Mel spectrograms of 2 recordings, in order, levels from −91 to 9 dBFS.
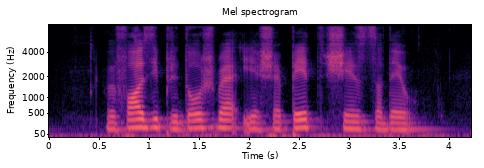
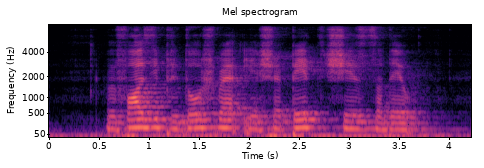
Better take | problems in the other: first | room echo; dies away in 0.7 s

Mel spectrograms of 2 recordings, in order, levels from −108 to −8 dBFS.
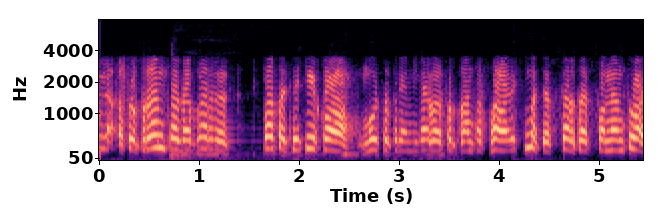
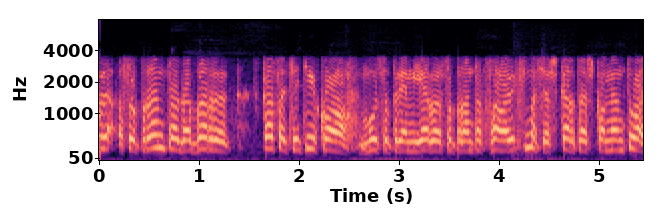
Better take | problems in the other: second | noise reduction (neural mask model DeepFilterNet 3)

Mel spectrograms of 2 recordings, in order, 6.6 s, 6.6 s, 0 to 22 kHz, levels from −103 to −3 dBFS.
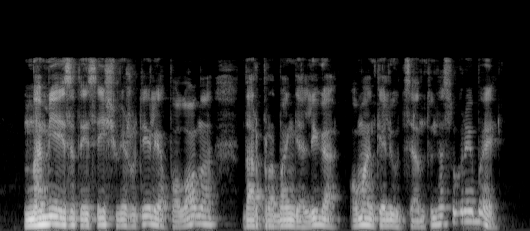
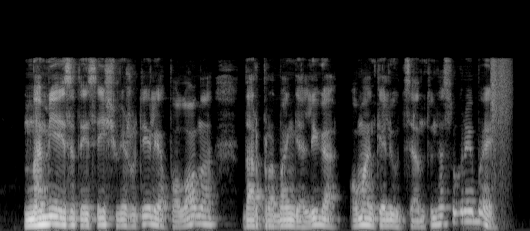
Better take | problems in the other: first | noise reduction (neural separator model SepFormer DNS4)

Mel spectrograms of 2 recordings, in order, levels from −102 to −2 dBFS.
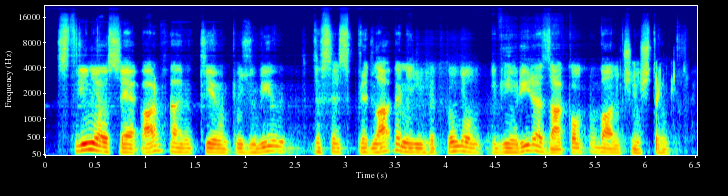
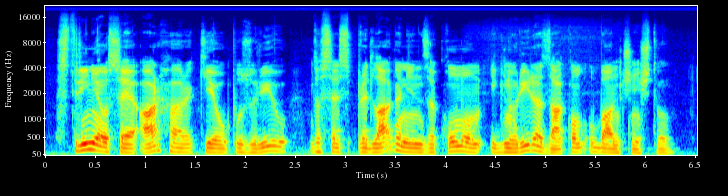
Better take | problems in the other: second | noise reduction (neural mask model DeepFilterNet 3)

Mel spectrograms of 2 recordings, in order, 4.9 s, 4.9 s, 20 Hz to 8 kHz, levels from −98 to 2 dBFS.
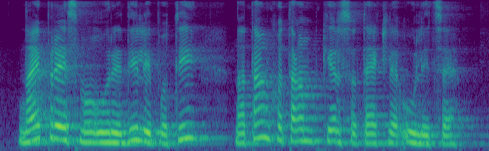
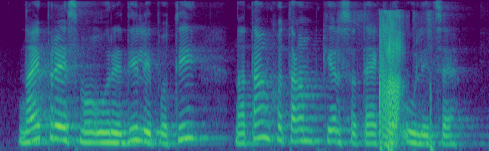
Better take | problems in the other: first | background sound (Fart); 4 dB below the speech

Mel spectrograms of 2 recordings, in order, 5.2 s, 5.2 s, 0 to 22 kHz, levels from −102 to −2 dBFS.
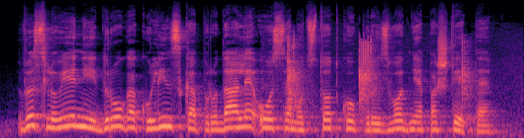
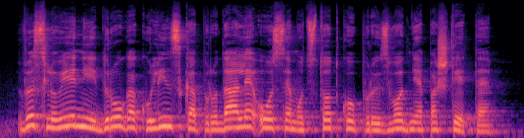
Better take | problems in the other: second | background sound (Fart); 12 dB below the speech

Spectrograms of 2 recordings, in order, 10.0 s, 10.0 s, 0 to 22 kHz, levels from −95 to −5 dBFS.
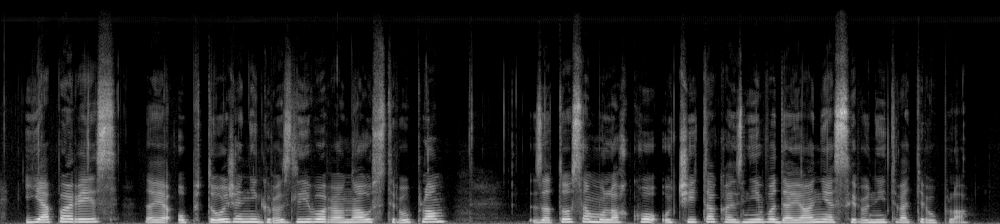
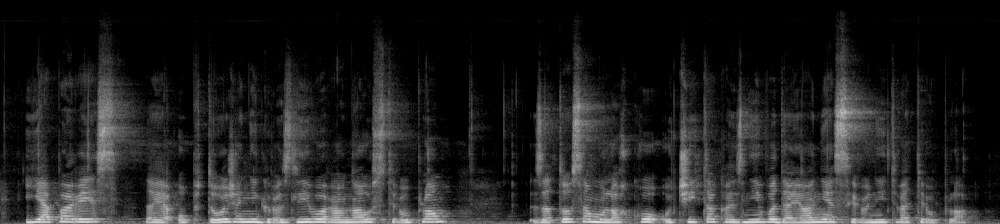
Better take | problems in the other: first | room echo; dies away in 0.7 s

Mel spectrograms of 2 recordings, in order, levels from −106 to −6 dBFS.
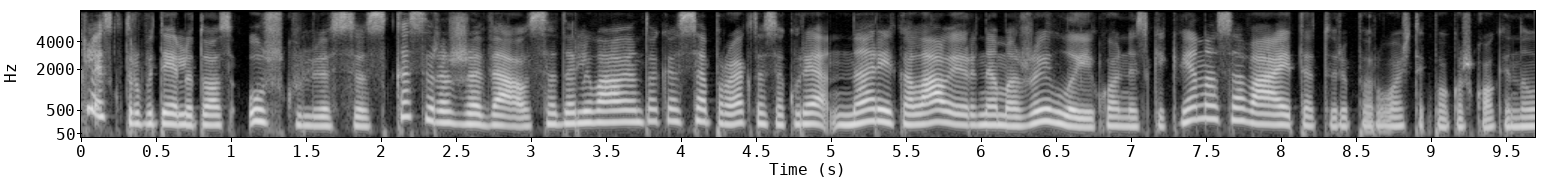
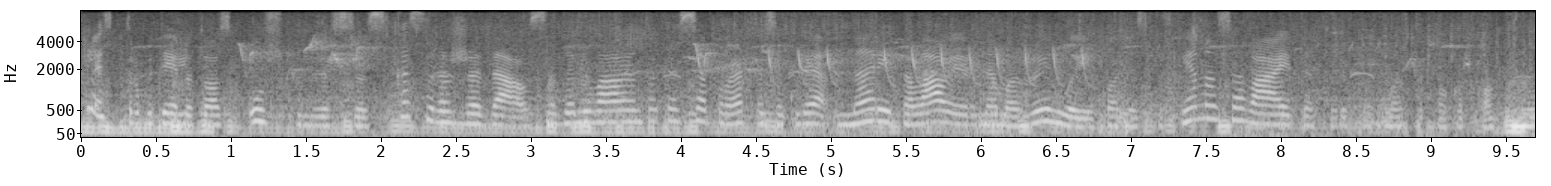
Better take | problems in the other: first | background sound (Insect); 1 dB below the speech

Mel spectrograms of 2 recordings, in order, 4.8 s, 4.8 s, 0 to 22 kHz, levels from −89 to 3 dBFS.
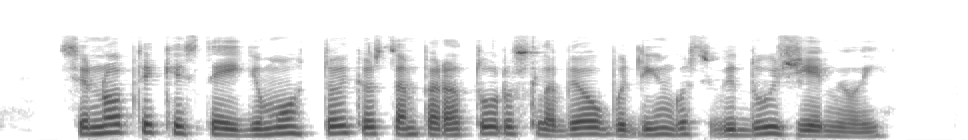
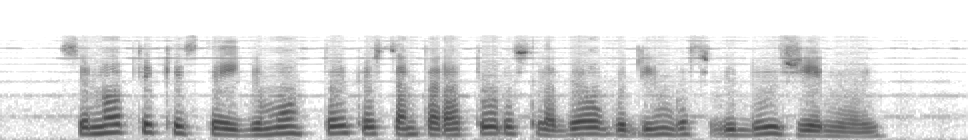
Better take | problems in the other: first | noise reduction (neural separator model SepFormer DNS4)

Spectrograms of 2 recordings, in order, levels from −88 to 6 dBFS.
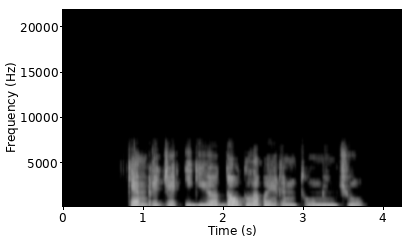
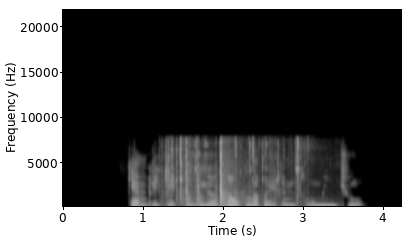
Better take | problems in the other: first | background sound (Rattle / Keys jangling); 4 dB above the speech

